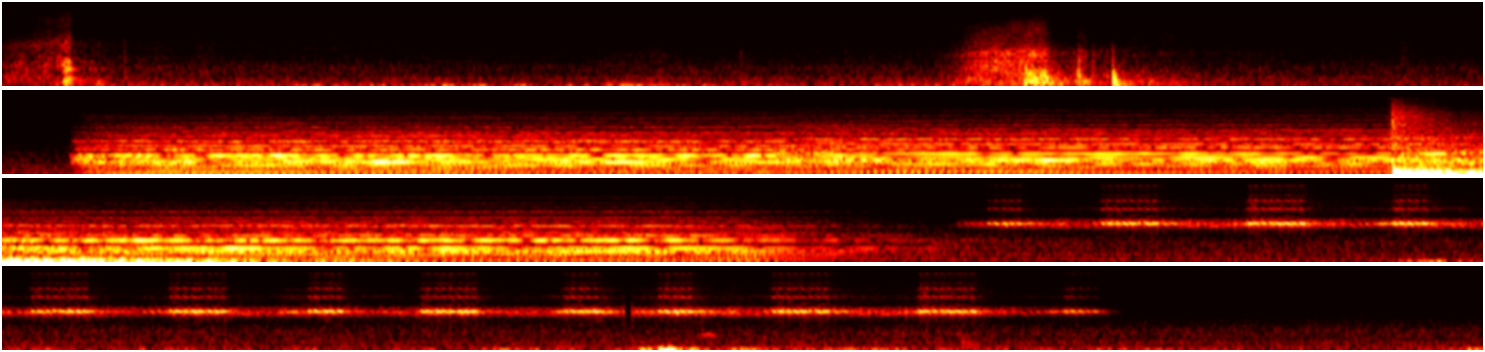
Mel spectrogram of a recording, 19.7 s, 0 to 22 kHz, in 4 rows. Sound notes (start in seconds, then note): 0.2 taking off the shoes sound; 9.6 epic stomp sound; 13.0 cricket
